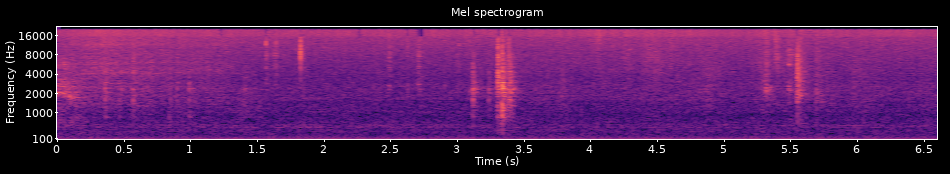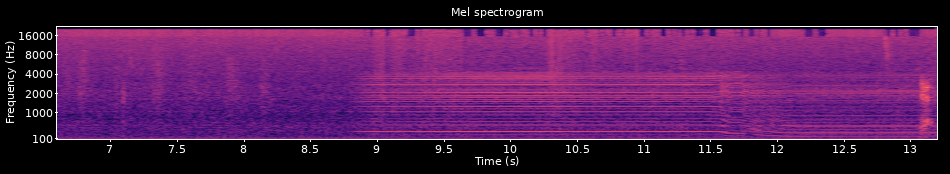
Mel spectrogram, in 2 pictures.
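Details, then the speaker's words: Canadian Marconi Model 93 radio speaker tested by driving the voice coil directly from a signal generator: steady low mains hum throughout, then a buzzy test tone with many overtones; speaker sounds terribly buzzy. "that should be a nice warm like I'm like yeah like I can imitate it it's got a terrible buzzy sound to it"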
